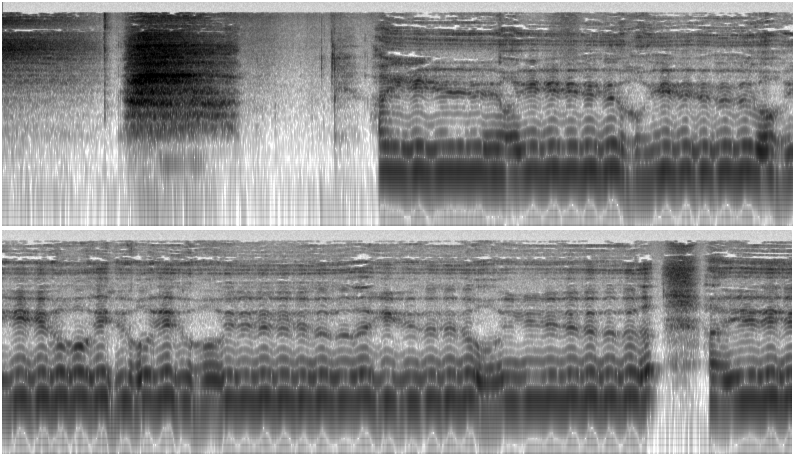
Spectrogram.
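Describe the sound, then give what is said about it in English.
One deep inhaled breath, brief and airy. After a pause, a steady, wavering tonal drone starts and continues to the end. “Take a big deep breath in.”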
